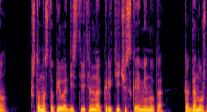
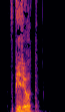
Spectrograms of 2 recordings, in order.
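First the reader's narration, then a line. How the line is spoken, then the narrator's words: Whisper. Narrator (Russian): шепнул разведчик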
